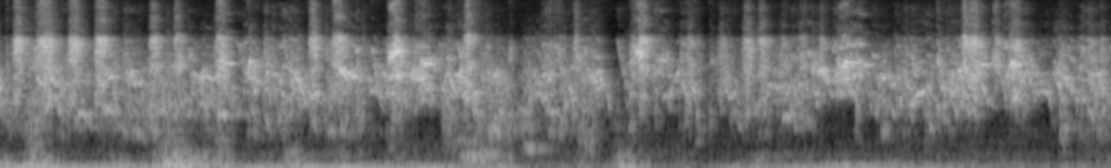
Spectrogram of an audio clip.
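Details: Australian parrot, the budgie, giving rapid overlapping chirps and scratchy squawks in an unbroken chatter, with a few louder accented notes around the third second.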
